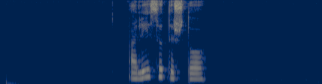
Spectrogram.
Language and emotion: Russian, neutral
